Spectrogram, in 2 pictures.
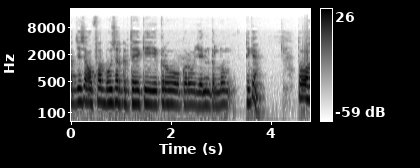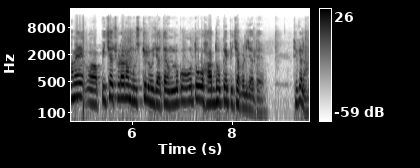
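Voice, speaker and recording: A man tells his viewers a story in a loose, rambling way. He often pauses on drawn-out fillers and checks in with "theek hai." His voice sits a little high, with a faint hiss of noise behind it. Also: a little mellow. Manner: reads out chat messages aloud. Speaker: MLM channel host.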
